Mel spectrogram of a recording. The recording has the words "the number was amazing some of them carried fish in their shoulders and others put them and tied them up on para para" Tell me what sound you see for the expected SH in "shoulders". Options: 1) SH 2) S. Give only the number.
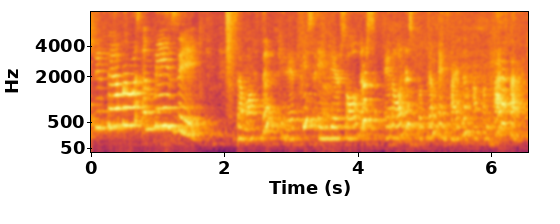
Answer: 2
